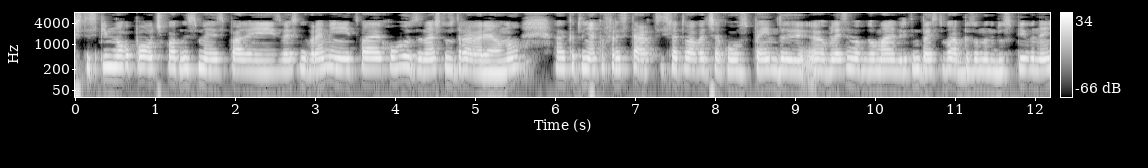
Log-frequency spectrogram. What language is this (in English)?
Bulgarian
